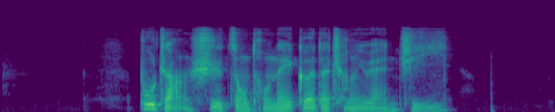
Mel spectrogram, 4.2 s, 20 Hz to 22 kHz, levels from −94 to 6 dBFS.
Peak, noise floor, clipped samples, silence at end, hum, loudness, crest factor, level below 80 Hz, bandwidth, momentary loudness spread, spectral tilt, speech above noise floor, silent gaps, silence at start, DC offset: -8 dBFS; -85 dBFS; under 0.1%; 0.8 s; none; -29 LUFS; 24 dB; -64 dBFS; 8.2 kHz; 10 LU; -5 dB/octave; 55 dB; none; 1.05 s; under 0.1%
